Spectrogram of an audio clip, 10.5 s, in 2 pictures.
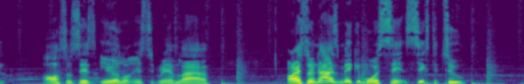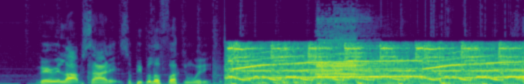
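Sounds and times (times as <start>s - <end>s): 
speech: 0.0s - 2.3s, 2.9s - 4.9s, 5.6s - 9.4s
timer alarm going off: 7.5s - 10.4s.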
